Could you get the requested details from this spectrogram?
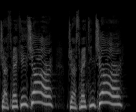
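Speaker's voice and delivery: high, patronizing, talking-down tone. Retelling a reality show argument, imitating a condescending tone. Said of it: "very, like, condescending".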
